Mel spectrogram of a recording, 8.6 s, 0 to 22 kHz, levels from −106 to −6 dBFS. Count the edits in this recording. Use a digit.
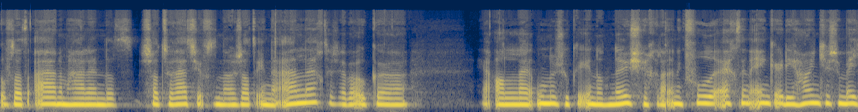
2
